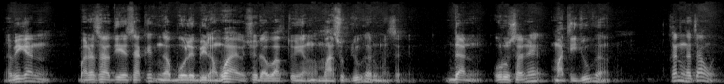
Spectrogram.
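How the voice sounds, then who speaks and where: Middle-aged man, pastor, sermon, gravelly, low voice, lively storytelling. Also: brisk. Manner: lively storytelling, mixing in English phrases, acting out quoted voices. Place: church hall.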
